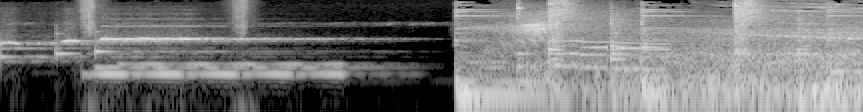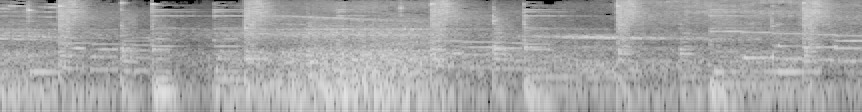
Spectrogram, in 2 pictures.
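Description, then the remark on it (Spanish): A few sparse electronic beeps and tones sound first, then a loud, busy bumper-car ride kicks in, with rumbling motors, clattering bumps and ongoing beeping, continuous. “¿Carros chocones?”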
